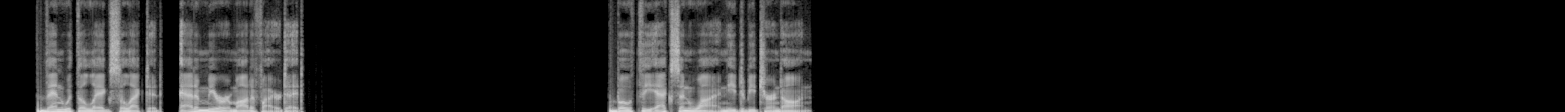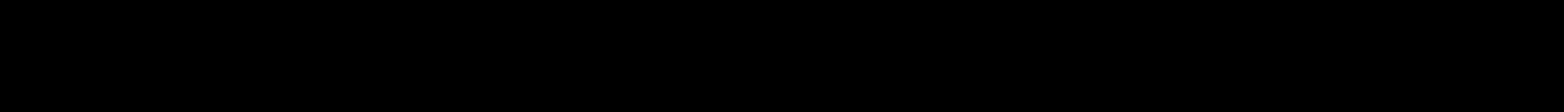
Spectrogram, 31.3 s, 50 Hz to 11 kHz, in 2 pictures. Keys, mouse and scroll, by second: 1.6 click, 4.4 scroll down 2, 4.6 middle click, 8.3 click, 9.0 middle click, 12.1 click, 12.7 scroll up 1, 13.4 alt+z, 13.7-14.5 scroll down 1, 14.5 Tab, 15.7 a, 17.3 g, 20.3 alt+z, 21.0 Tab, 21.2 scroll down 1, 21.3 middle click, 24.4 F2, 25.4 BackSpace, 25.5 BackSpace, 27.7 middle click.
